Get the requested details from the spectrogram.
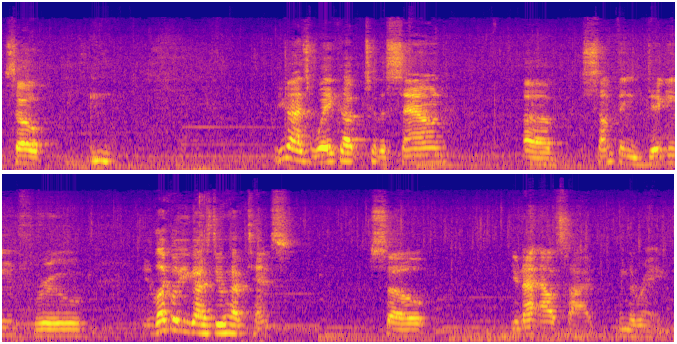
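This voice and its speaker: A man's voice: mid-range voice, expressive, takes it slowly, pauses often, echoey room, recorded from a distance, slight background noise, rough recording. A man running a tabletop game as game master, narrating casually and laughing often.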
